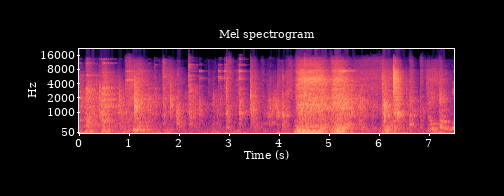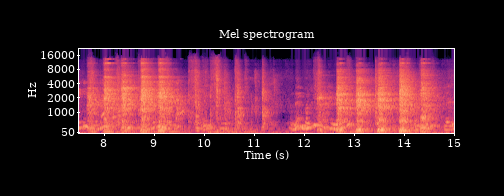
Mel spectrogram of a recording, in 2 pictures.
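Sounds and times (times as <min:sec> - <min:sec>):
garage door rolling rumble: 0:00.0 - 0:02.8
clicks and knocks on hardware: 0:00.0 - 0:04.3.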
